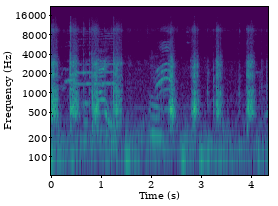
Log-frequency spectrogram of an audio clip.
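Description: Coconut meat being scraped on a traditional serrated coconut grater, in rhythmic strokes about two a second, most evenly in the second half.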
